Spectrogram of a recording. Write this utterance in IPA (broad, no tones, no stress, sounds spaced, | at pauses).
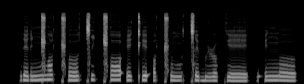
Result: ɾ e ɾ ɪ ŋ͡ǁ ɔ ǁ o ǀ i ǁ ɔ ʔ e kʼ ɪ ʔ ɔ ǁ u ŋ ɔ ǀ ɪ b ɪ ɭ o k e | ʔ ɪ ŋ o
